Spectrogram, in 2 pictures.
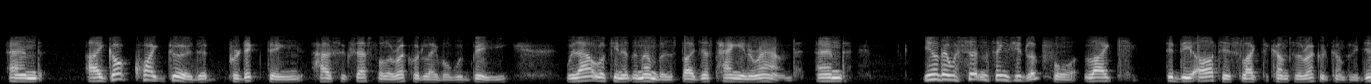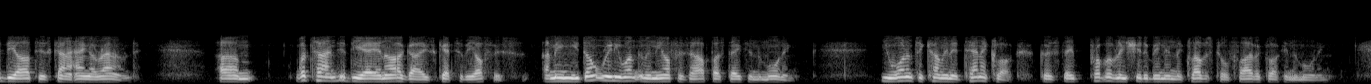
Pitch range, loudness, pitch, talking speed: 130-200 Hz, -19 LUFS, 145 Hz, 225 wpm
